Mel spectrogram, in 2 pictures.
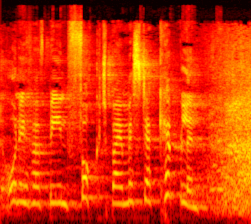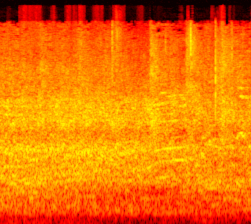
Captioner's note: audience laughing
